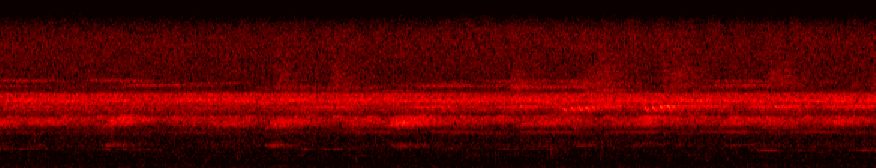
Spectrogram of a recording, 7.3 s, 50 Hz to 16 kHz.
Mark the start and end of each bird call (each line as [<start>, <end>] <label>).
[0.00, 7.30] Little Tinamou (Crypturellus soui)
